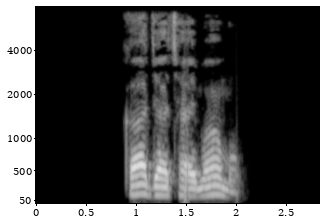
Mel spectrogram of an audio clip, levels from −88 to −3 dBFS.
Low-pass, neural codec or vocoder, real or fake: 7.2 kHz; none; real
